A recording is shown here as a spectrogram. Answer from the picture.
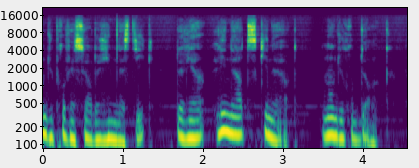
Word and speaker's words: Lynyrd Skynyrd: C'est ainsi que Leonard Skinner, nom du professeur de gymnastique, devient Linard Skinnard, nom du groupe de rock. En y rajoutant un fort accent sudiste, la prononciation reste sensiblement la même.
